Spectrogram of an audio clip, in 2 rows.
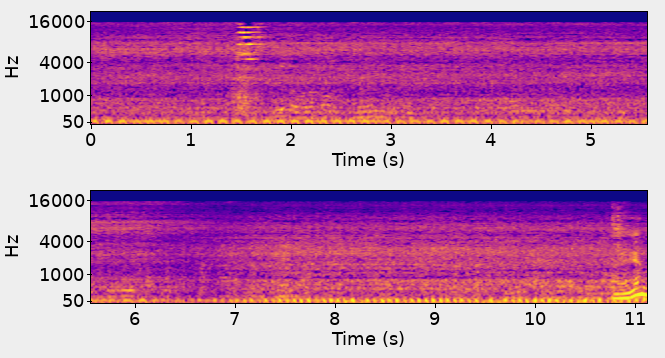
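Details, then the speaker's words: Honda Click 150i scooter after warranty crankshaft repair; even low pulsing idle, no more balancer knock, light creak heard is the drive belt turning: normal idle. "tahimik na ulit mga sir. Wala nang ano. Wala nang balancing, lagitik."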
